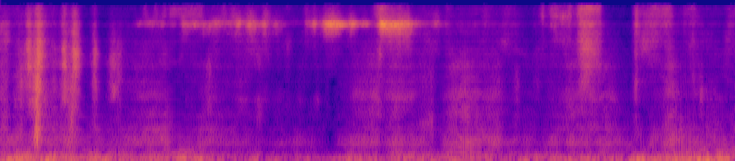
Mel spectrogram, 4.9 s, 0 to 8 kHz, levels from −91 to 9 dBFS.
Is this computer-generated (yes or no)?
yes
